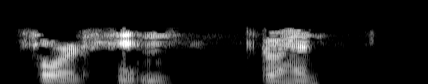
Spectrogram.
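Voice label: Police Dispatch, Scanner audio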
